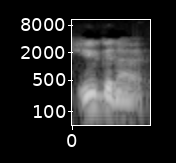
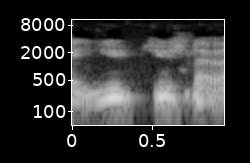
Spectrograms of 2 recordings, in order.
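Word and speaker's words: Huguenot: Deery who was a French Hugo as we say I Americans say h Hugo I think but we say Hugo uh she was living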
